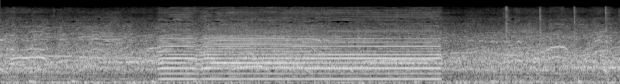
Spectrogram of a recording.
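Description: A crowd cheering and shouting, cut through by one long, steady horn blast lasting about three seconds, starting about one and a half seconds in.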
